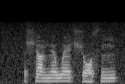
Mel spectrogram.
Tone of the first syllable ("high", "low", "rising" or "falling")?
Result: high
